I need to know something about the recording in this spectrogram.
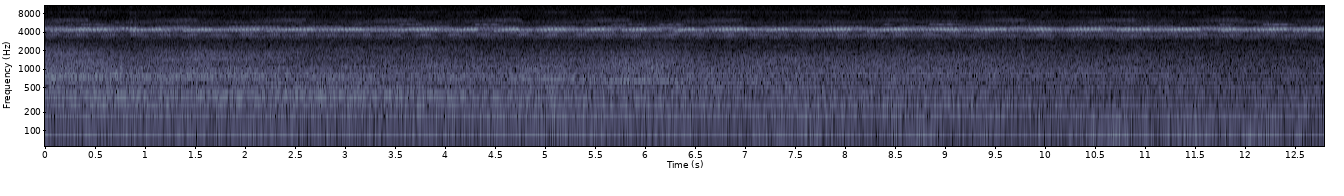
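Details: Autumn night insects in the woods of Tsukimi no Mori, Gifu Prefecture, Japan, overlooking the Nobi Plain lights: unbroken high-pitched trilling with gently wavering loudness, plus a faint low distant rumble, perhaps traffic.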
